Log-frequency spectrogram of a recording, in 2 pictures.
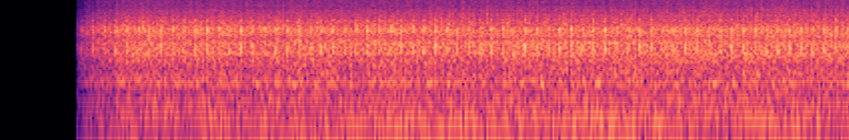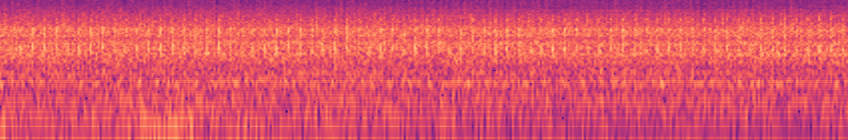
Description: no se sabe de qe o donde es el ruido ...el motor no falla ,enciende bien ,regula ralenti bien ...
